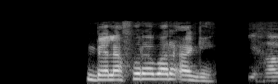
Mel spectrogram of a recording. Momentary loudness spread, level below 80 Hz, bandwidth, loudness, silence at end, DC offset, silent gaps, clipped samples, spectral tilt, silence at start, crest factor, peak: 17 LU; -62 dBFS; 8 kHz; -14 LUFS; 0 s; under 0.1%; 2.18-2.48 s; under 0.1%; -4 dB/octave; 0.85 s; 14 dB; -2 dBFS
